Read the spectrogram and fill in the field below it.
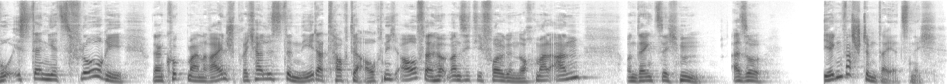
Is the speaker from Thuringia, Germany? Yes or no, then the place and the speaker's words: no; Herten, North Rhine-Westphalia, Germany; bei uns im Ruhrgebiet sagt man Glück auf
